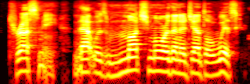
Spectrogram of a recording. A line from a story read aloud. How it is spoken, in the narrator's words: groaned Versera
